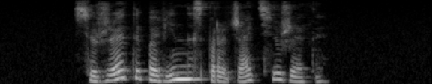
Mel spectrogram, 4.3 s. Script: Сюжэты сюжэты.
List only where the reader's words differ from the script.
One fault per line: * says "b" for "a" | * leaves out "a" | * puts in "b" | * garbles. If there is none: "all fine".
* puts in "павінны спараджаць"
